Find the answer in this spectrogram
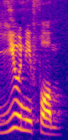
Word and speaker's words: uniform: Walaupun dia start daripada U, huruf U iaitu vowel, a uniform, tetapi awak kena ingatkan bahawa pronunciation dia iaitu ye, ye. Jadi a uniform. Dia tak bunyi a uniform. Dia tak bunyi macam tu.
